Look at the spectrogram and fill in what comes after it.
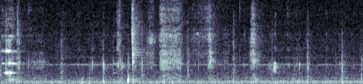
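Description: A person chewing a mouthful of rice bowl of pork, greens and egg, with scattered light clicks of wooden chopsticks against the bowl. A faint steady hum runs underneath.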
